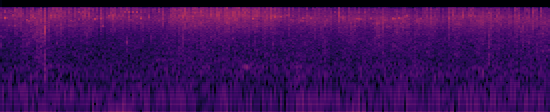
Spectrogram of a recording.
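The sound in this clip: A vehicle rolls through an open gate onto the yard of a used car dealer. A steady, rattling, rumbling noise with a dense hiss runs throughout at an even level.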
